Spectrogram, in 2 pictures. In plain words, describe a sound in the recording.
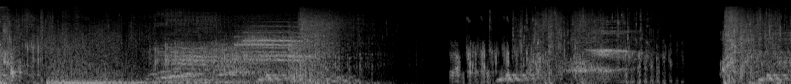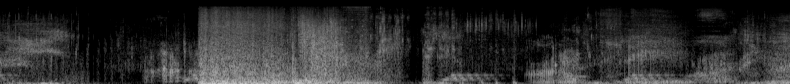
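Game battle sounds crackle and boom.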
